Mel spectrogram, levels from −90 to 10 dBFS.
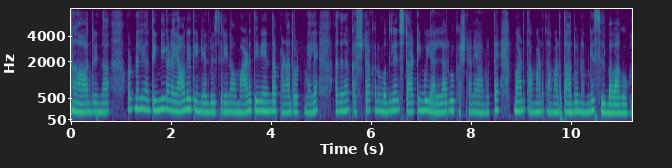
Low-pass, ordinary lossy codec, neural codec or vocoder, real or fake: none; none; none; real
